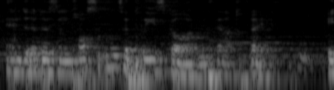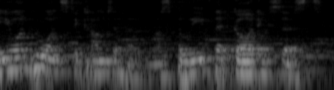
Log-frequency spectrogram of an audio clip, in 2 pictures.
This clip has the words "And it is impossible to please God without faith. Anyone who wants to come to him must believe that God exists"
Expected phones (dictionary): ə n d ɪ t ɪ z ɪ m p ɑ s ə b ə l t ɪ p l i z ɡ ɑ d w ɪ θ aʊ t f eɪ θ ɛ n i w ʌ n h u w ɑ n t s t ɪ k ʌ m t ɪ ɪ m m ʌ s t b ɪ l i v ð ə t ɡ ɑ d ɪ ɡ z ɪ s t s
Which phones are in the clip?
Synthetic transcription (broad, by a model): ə n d ɪ t ɪ z ɪ m p ɑ s ə b ə l t ɪ p l i z ɡ ɑ d w ɪ θ aʊ t f eɪ θ ɛ n i w ʌ n h u w ɑ n t s t ɪ k ʌ m t ɪ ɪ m m ʌ s t b ɪ l i v ð ə t ɡ ɑ d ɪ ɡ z ɪ s t s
